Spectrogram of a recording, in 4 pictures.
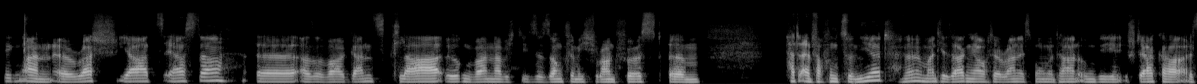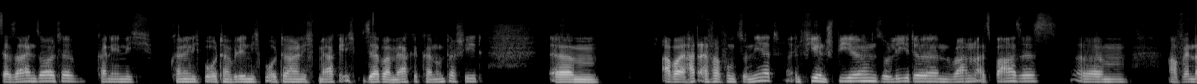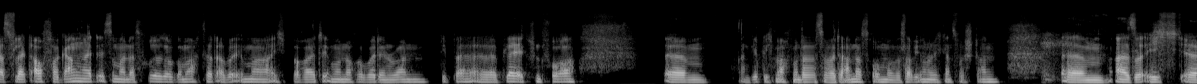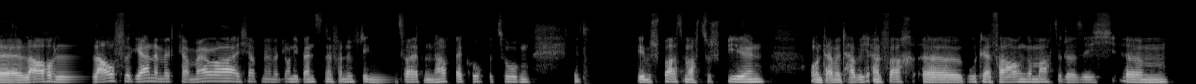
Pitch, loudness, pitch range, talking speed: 125 Hz, -26 LUFS, 115-130 Hz, 185 wpm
